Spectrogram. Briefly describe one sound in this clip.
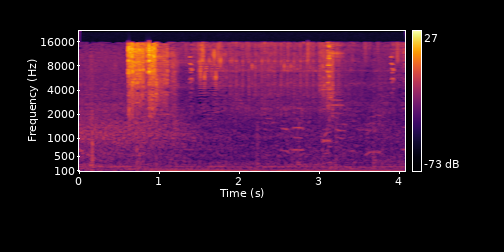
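Footsteps tap on pavement as a woman walks by.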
